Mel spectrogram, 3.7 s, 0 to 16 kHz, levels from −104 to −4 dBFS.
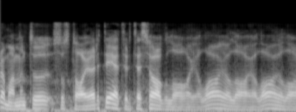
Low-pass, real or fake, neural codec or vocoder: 7.2 kHz; fake; codec, 16 kHz, 4 kbps, X-Codec, WavLM features, trained on Multilingual LibriSpeech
